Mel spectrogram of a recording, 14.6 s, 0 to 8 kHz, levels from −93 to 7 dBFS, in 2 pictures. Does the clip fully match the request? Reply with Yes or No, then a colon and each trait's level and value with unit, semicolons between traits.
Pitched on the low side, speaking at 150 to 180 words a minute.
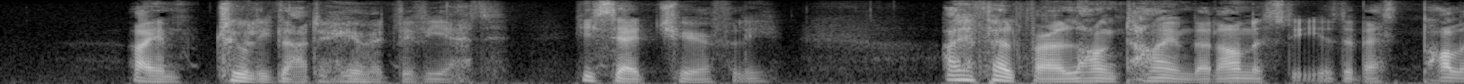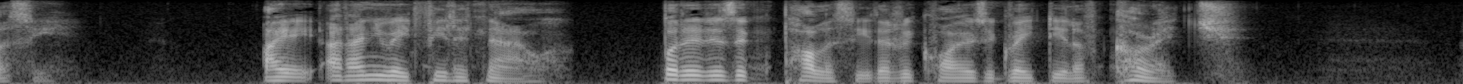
Yes: low, 110 Hz; average, 175 wpm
